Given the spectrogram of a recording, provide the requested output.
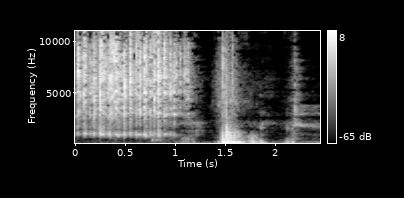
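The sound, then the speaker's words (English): Four dice are rolled for a final charge: they rattle briskly in a cup or hand for about a second, then tumble onto a hard table with a few sharp clattering knocks before settling. “Okay, so you can roll four dice in your final charge.”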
